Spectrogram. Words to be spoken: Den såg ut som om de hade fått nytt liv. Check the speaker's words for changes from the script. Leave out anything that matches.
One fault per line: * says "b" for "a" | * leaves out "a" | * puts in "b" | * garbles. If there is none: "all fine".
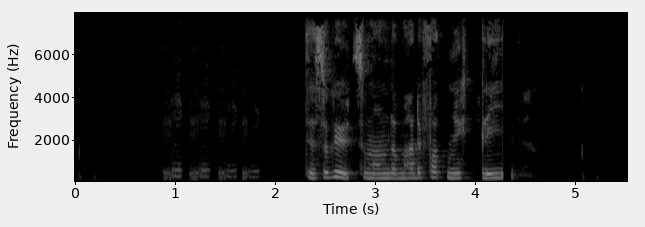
* says "Det" for "Den"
